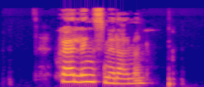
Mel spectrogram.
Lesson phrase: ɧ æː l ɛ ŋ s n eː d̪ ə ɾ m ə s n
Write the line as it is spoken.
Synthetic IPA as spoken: ɧ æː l ɛ ŋ s m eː d̪ a ɾ m ə n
